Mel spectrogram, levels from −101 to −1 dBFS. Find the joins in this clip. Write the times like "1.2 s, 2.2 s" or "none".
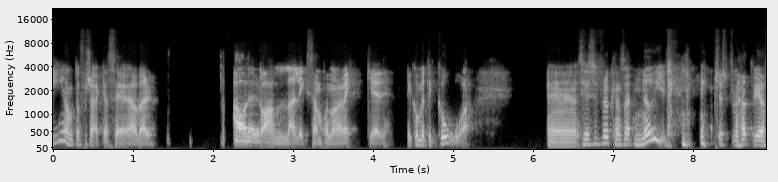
none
